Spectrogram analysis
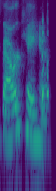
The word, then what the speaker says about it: Bauer-Kahan: So first of all, it's Bauer-Kahan, but nobody gets it right.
